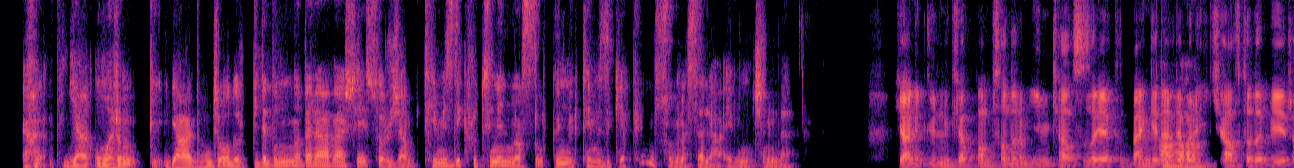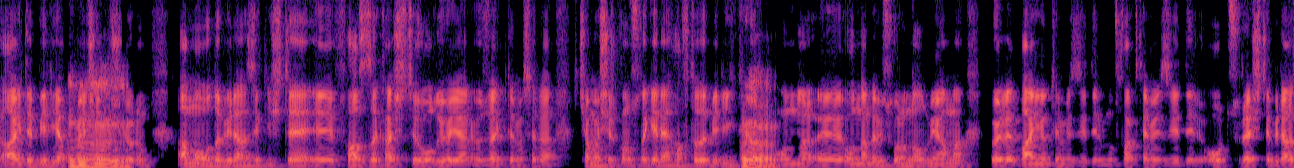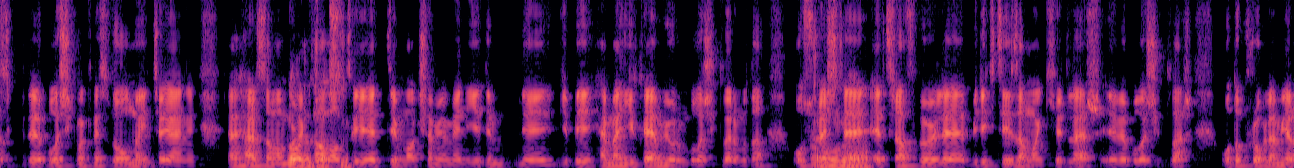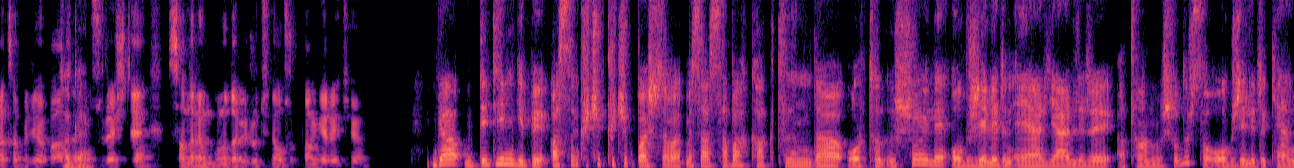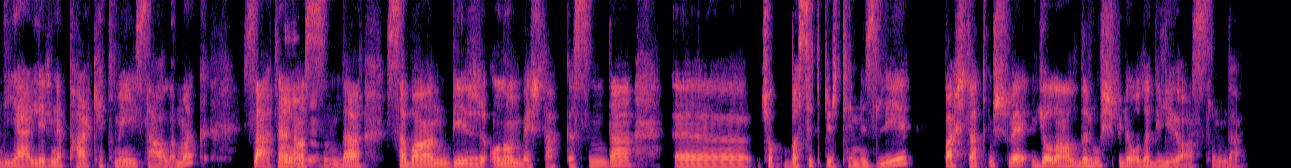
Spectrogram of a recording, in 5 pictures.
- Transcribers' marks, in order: chuckle; other background noise; tapping
- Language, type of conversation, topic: Turkish, advice, Çalışma alanının dağınıklığı dikkatini ne zaman ve nasıl dağıtıyor?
